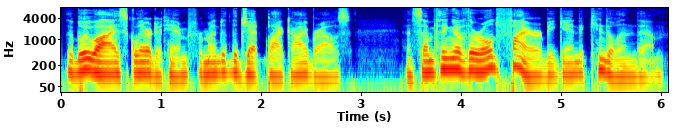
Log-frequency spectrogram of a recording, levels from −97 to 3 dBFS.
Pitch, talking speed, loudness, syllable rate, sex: 115 Hz, 225 wpm, -19 LUFS, 5.6 syllables/s, male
